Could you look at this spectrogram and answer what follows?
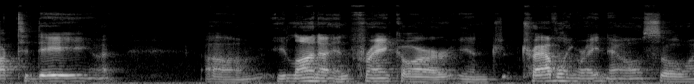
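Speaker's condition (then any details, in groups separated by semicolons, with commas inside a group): No condition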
